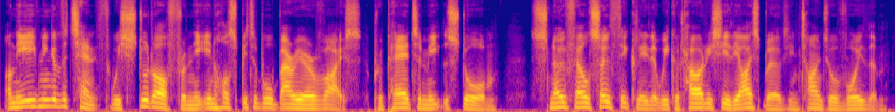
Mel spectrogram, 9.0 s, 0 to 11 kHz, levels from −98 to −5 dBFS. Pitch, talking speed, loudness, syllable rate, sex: 130 Hz, 240 wpm, -18 LUFS, 6.1 syllables/s, male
